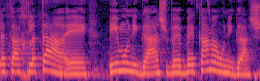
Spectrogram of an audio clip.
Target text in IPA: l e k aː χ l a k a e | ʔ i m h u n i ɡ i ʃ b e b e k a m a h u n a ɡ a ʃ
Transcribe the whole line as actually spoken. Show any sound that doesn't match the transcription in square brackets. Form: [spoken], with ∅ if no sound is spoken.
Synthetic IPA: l e [t] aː χ l a [t] a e | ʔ i m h u n i ɡ [a] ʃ [v] e b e k a m a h u n [i] ɡ a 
